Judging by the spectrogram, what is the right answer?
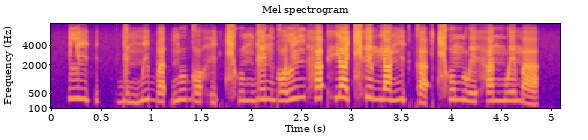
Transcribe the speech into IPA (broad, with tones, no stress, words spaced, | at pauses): li˦ʔ | ɡe˨˩ŋmi˧ ba˨t̚ŋu˧ɡɔ˨˩ hi˨ʔt͡ɕʰu˧ŋɡe˦n ɡɔ˧lĩ˦ŋ ha˦ʔhja˥˧t͡ɕʰe˥˧ mja˥˧ŋi˦ʔka˨ʔ t͡ɕʰo˦mlwe˧ ha˧nn̪we˧ma˨˩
